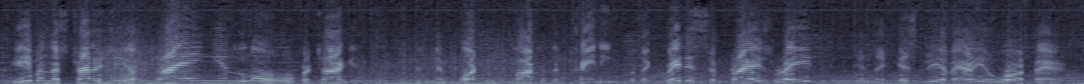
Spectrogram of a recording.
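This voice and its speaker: A man's high voice, with ordinary pitch variation, comes fairly quickly through noticeable background noise. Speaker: newsreel commentator. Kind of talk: wartime newsreel narration. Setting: vintage 1940s recording. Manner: dramatic, rousing.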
